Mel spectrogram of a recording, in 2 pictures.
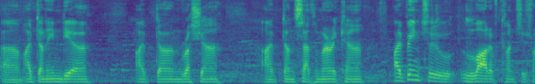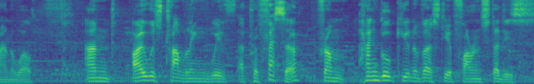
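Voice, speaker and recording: With music in the background and audible room echo, a man speaks at a fairly low pitch and moderate pace with lively intonation. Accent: Birmingham. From England, Birmingham. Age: 60s. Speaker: interviewee, expat traveller. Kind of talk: casual interview.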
